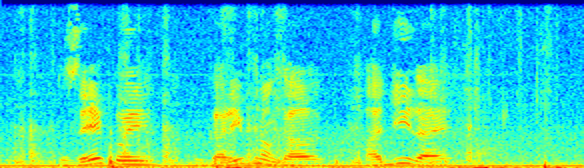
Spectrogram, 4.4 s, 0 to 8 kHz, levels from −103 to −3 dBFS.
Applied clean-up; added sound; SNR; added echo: none; Writing; -1 dB; none.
